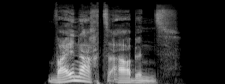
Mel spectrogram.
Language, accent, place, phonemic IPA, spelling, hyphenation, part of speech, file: German, Germany, Berlin, /ˈvaɪ̯naxt͡sˌʔaːbn̩t͡s/, Weihnachtsabends, Weih‧nachts‧abends, noun, De-Weihnachtsabends.ogg
- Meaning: genitive singular of Weihnachtsabend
